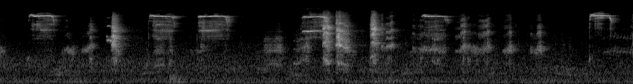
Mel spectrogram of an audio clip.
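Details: Several rainbow lorikeets chatter while bathing and feeding, mixing harsh squawks with clicking, rattling notes. Loud bursts come irregularly, with a cluster of rapid sharp calls midway.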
